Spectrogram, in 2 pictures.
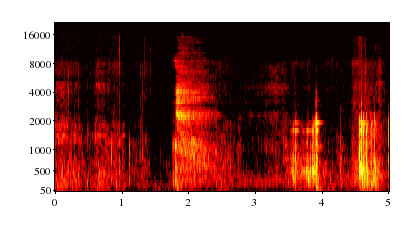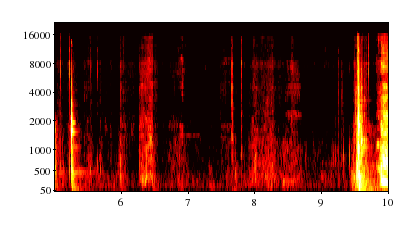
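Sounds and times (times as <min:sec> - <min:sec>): metallic scrapes and clunks: 0:03.4 - 0:05.6.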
